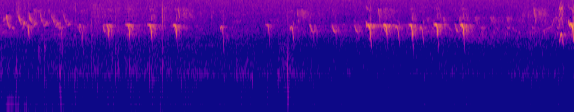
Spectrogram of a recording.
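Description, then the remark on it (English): Several birds from a big flock flying into mist nets give quick, high-pitched chirps in two loose bursts, sharp repeated notes over a soft, steady background hiss. No one speaks. “Now the birds are really hitting the nets. Big flock sort of drove over to the net.”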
